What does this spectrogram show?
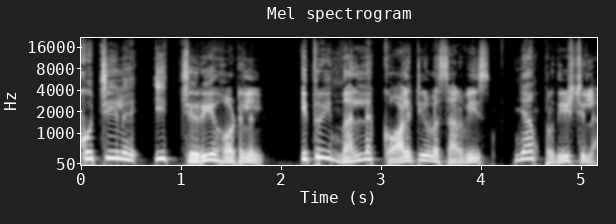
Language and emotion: Malayalam, surprised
